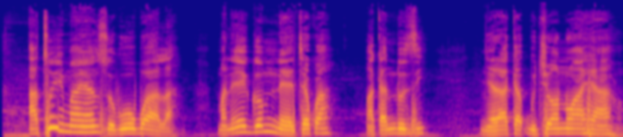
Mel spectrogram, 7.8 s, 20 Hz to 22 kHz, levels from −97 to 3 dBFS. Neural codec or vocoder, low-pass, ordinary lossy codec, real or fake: none; 19.8 kHz; MP3, 96 kbps; real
